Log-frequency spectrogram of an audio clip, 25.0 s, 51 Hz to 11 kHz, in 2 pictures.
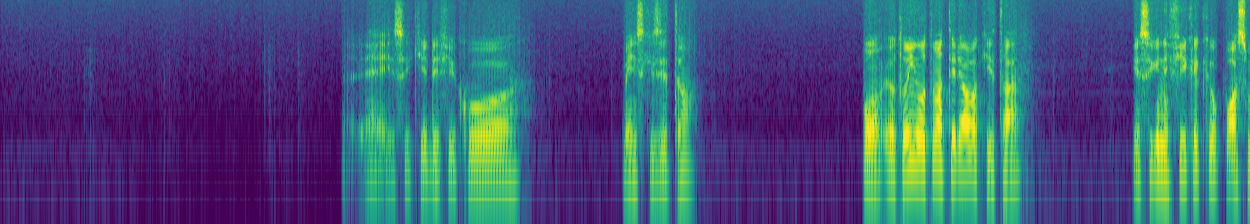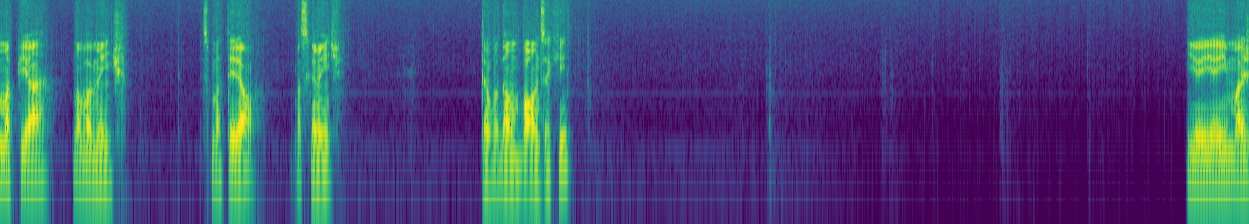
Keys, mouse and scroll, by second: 4.0-5.4 middle drag, 6.3 ctrl+KP_7, 12.7 Tab, 15.8 u, 20.1 Tab, 22.9-24.9 middle drag.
